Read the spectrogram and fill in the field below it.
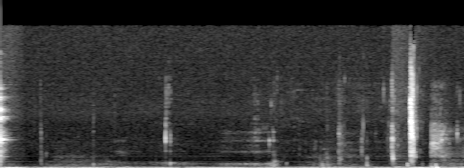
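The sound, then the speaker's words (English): Soft wet mouth clicks and sipping noises over a low hum, followed near the end by a single bright, ringing clink of glasses touching as two people toast with a drink. “Why should I be drinking this? I don't know. It's sour. I'm assuming. I didn't just spill it. Okay, ready? Cheers. Cheers.”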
